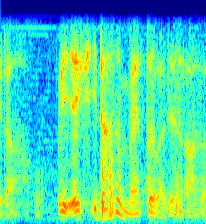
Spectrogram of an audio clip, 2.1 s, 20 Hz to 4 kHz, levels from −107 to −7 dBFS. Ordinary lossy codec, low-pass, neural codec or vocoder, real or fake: none; 3.6 kHz; none; real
